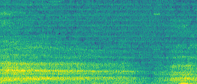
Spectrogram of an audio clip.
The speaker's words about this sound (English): We just hear you breathing.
